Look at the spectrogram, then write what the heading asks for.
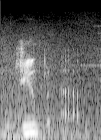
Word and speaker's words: Jupe: Pronounced like scoop.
